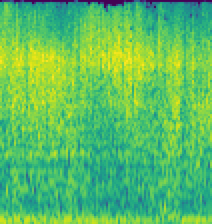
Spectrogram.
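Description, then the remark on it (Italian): A loud explosion effect roars continuously, a deep booming rumble with dense crackling noise that stays powerful throughout without fading, and no voices. “Vede il super samurai errante cieco utilizzare il colpo proibito dell'esplosione di un milione di soli.”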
